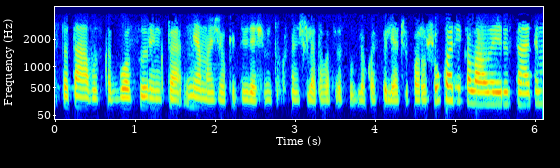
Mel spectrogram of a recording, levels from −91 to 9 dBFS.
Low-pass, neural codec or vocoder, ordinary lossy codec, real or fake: 3.6 kHz; none; AAC, 24 kbps; real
